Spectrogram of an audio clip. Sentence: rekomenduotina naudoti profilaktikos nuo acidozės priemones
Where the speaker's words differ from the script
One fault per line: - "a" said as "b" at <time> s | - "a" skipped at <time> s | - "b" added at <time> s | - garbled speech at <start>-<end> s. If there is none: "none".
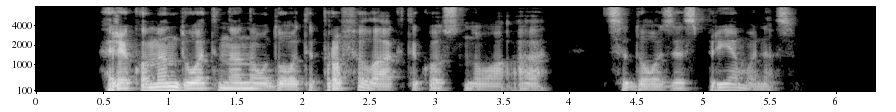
none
